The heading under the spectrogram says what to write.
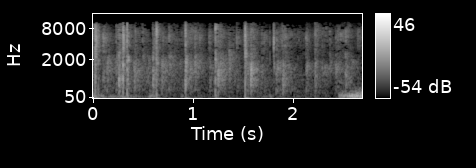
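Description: Audience applause: a scattered patter of hand claps with sharp, irregular bursts, fairly soft overall and not very dense, with a low rumble rising near the end.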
